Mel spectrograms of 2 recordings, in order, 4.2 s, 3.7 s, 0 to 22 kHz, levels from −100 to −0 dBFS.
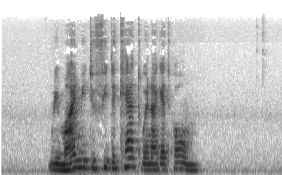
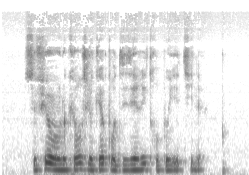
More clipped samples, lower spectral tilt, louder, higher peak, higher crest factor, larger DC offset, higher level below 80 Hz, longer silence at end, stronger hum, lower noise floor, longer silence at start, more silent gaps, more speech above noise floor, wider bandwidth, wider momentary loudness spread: neither; about the same, -6 dB/octave vs -6 dB/octave; first, -18 LUFS vs -38 LUFS; first, 0 dBFS vs -22 dBFS; about the same, 20 dB vs 16 dB; neither; first, -52 dBFS vs -70 dBFS; first, 1.25 s vs 0.35 s; neither; second, -54 dBFS vs -65 dBFS; first, 0.75 s vs 0.4 s; neither; first, 37 dB vs 28 dB; about the same, 15 kHz vs 16.5 kHz; second, 11 LU vs 14 LU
